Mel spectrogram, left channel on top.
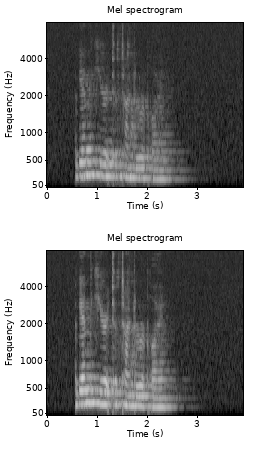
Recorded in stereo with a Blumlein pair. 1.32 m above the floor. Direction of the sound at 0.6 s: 70° right.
